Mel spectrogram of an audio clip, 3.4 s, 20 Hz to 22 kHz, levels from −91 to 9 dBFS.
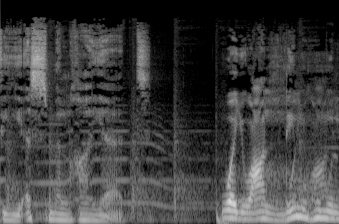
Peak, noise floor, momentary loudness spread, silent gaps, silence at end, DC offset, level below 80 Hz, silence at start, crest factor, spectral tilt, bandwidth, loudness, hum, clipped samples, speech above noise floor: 0 dBFS; -45 dBFS; 12 LU; none; 0 s; under 0.1%; -50 dBFS; 0 s; 20 dB; -4 dB/octave; 16 kHz; -20 LUFS; none; under 0.1%; 25 dB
